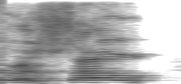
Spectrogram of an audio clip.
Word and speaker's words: Rousseau: is gregory rousseau and i believe you pronounce it rosso rosso i believe um smelled a little differently but he's six six 266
